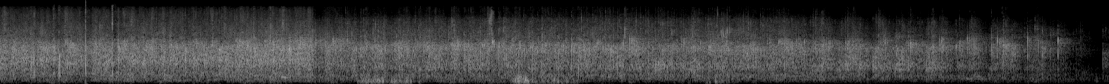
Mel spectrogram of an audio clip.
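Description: Audience applause greeting two authors at the Los Angeles Public Library: loud, dense clapping that holds steady for several seconds, then gradually thins and tapers off at the end.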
